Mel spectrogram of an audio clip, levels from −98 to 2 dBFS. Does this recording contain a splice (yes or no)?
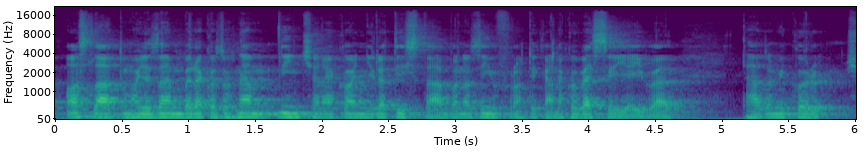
no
